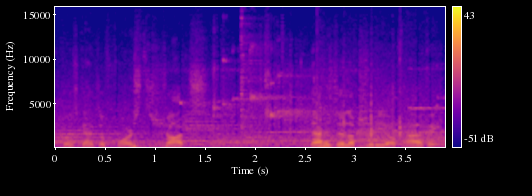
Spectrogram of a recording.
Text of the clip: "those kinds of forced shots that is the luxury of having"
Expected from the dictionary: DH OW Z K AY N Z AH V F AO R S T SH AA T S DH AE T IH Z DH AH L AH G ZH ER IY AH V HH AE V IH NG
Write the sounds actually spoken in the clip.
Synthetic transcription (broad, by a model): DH OW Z K AY N Z AH V F AO R S T SH AA T S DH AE T IH Z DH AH L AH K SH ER IY AH V HH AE V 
